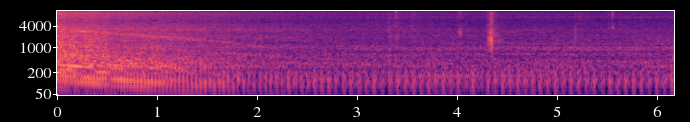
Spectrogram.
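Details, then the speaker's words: Honda Beat scooter after replacing the throttle body/TPS sensor for a stumble: it revs up cleanly and settles to a steady idle. The injection warning light no longer blinks, so it is running normally. "teman-teman aman ya teman-teman di sini enggak ada indikator injeksinya 4 tidak berkedip"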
